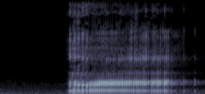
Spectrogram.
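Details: Animal burping: one loud, long, voiced belch lasting about a second.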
